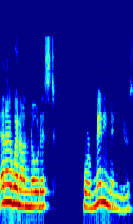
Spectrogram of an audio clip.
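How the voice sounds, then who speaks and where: Talking at a fairly quick pace with a non-native accent, a woman has a high pitch, a dark, mellow tone and ordinary pitch variation. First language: not English. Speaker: podcast host. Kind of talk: casual chat.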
